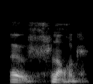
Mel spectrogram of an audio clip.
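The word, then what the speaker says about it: Oflog: have a new Watchdog off log it can of course be pronounced o flog which I think is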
